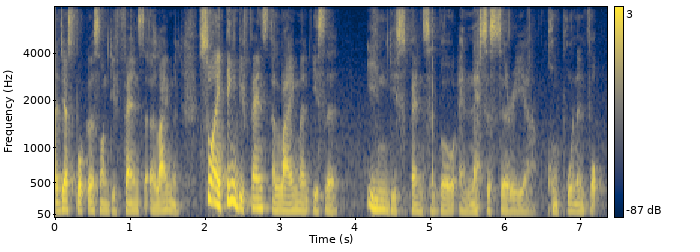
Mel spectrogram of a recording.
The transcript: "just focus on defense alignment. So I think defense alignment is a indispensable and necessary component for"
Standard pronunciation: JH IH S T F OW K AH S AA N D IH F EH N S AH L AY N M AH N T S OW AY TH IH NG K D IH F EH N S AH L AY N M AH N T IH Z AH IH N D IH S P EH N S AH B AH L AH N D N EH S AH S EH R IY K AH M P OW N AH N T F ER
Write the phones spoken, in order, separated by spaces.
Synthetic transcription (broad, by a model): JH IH S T F OW K AH S AA N D IH F EH N S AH L AY N M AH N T S OW AY T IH NG K D IH F EH N S AH L AY N M AH N T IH S AH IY N D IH S P EH N S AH B AH L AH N N EH S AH S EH R IY K AH M P OW N AH N T F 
